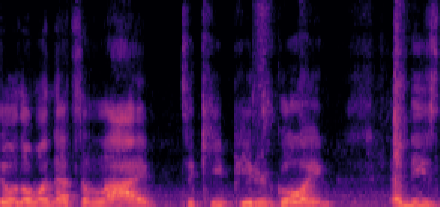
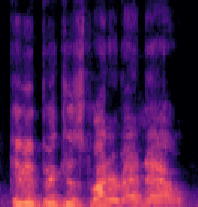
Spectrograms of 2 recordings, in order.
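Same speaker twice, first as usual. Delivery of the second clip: loud, fast, higher barking newspaper editor; shouting J. Jonah Jameson voice; J. Jonah Jameson impression; 5 semitones higher, 5 dB louder than usual. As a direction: yell like a frantic tabloid boss demanding photos. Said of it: "Do his voice, [name]".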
